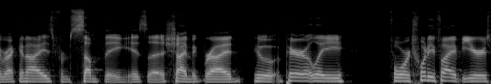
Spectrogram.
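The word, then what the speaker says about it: Chi McBride: from something is a shy McBride who apparently for 25 years people have been mispronouncing his name as Chief McBride because when you see Chi right you automatically assume Chi uh he it was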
